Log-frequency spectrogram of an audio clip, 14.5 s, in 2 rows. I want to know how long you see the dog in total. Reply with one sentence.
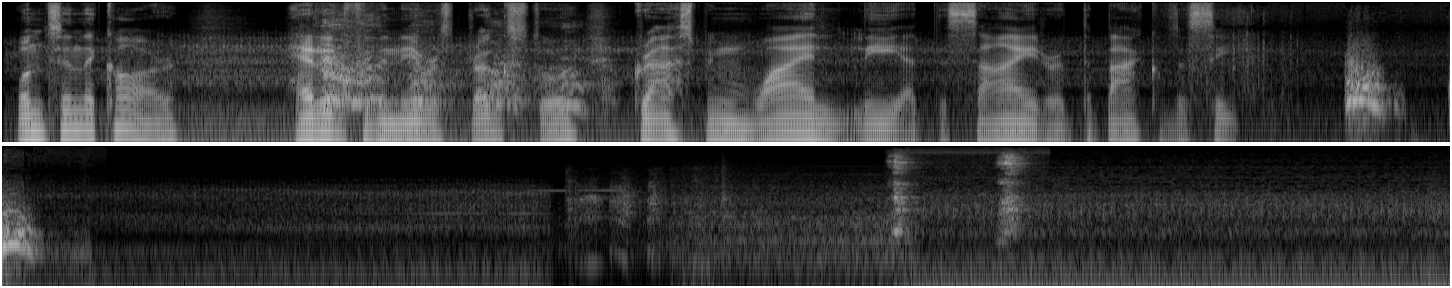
You can hear the dog for 4 seconds altogether.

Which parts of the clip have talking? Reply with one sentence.
You can hear the talking from 0.1 to 6.2 s.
